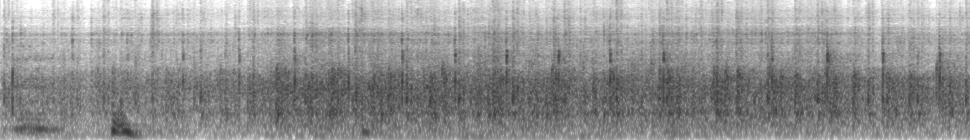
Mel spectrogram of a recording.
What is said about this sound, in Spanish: Un fuerte aplauso.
